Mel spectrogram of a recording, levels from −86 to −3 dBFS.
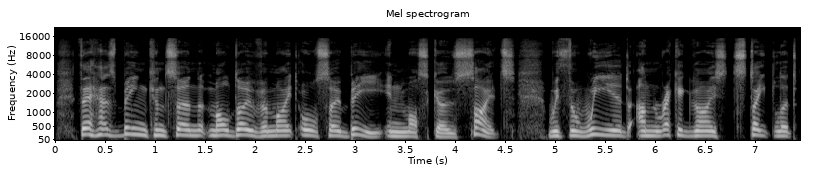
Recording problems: none

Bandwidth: 14.5 kHz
